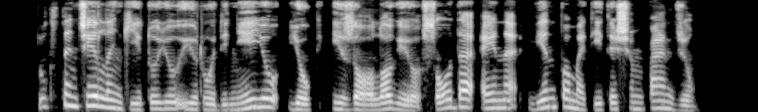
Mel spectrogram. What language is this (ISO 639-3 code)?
lit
